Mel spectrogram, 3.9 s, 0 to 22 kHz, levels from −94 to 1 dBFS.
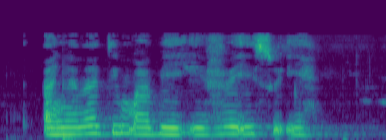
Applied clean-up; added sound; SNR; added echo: none; Bowed string instrument; 17 dB; reverberation time 0.2 s.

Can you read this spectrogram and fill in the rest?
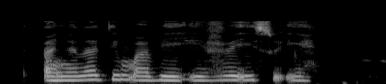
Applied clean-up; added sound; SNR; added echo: none; none; none; none.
